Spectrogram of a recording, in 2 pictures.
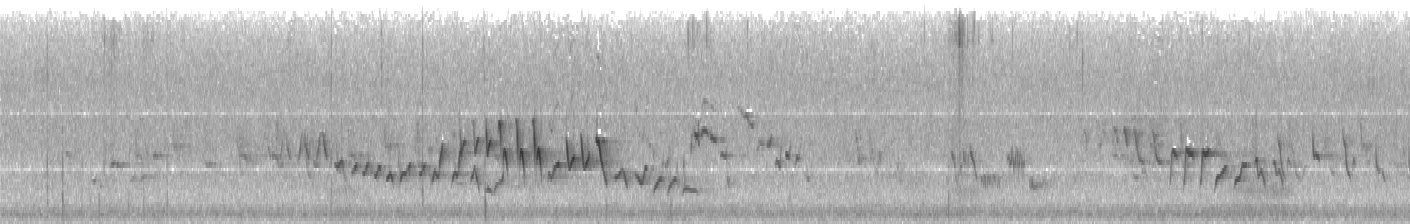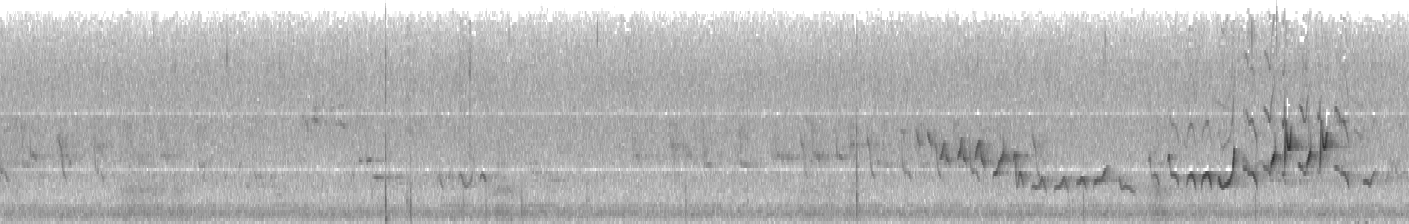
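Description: A songbird singing three phrases of quick, high, falling notes, about four, twelve and twenty-five seconds in, the first and last the loudest, over a faint steady background hum.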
